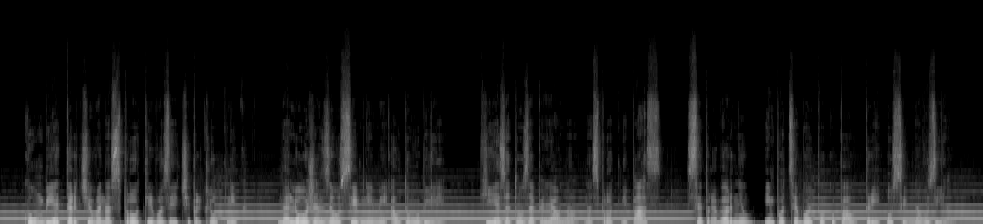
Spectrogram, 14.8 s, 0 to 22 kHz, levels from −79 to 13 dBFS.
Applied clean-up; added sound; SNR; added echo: none; Trumpet; 10 dB; none.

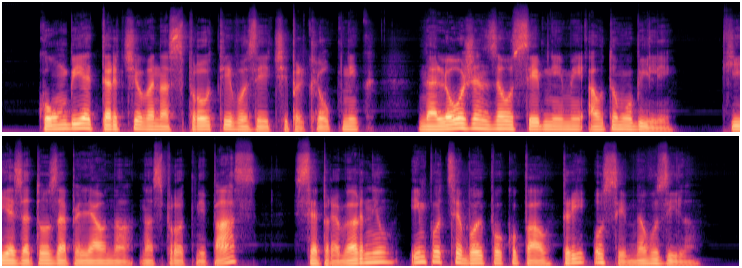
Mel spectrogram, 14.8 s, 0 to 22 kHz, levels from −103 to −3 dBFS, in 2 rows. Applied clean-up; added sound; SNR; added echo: neural mask model DeepFilterNet 3.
